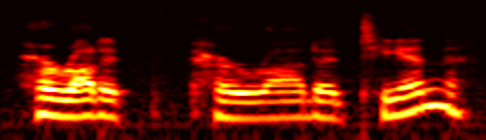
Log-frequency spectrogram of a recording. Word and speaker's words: Herodotian: Herodotian? Right, it's just like Herodotus, right?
